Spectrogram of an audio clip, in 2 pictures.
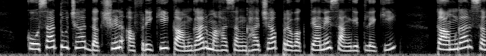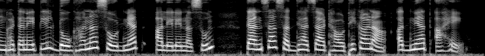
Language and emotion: Marathi, neutral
